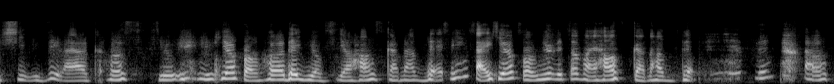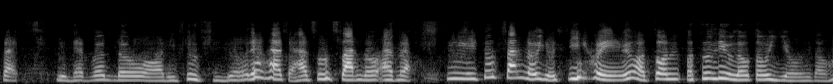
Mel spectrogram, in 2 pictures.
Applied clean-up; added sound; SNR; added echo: neural separator model SepFormer DNS4.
